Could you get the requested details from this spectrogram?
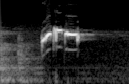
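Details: Active sooty-headed bulbul song meant to make rivals sing back: a single clear, fluty phrase of three short whistled notes, rising then gently dropping, in quiet surroundings after faint low rustling.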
